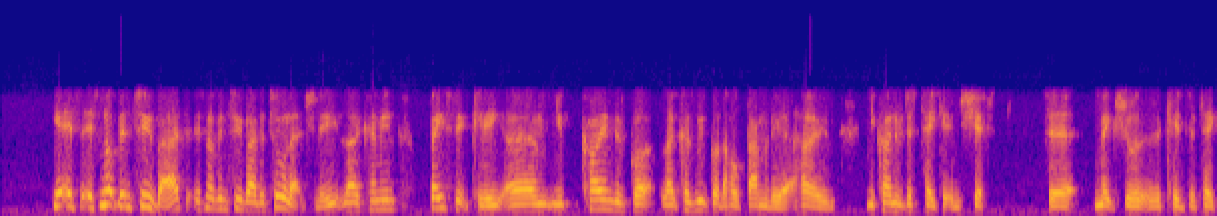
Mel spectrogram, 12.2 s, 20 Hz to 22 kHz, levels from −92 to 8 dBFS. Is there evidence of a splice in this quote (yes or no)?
no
